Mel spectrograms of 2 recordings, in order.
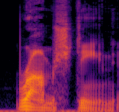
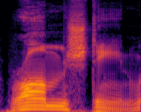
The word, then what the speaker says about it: Rammstein: Somebody said it's R-U-M-M-Stein, Rammstein, which I think is right. But another guy said it's Ramstein. So I think it's Rammstein.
